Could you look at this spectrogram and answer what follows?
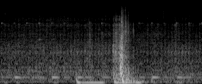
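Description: Gendarmerie patrol car from a Burgundy unit driving at night, a low engine hum with a brief rising whoosh midway, fairly quiet with no talk.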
